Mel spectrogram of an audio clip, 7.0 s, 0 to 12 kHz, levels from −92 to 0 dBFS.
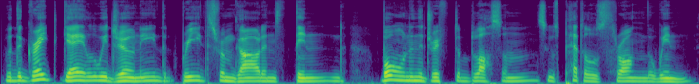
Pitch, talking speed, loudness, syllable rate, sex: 140 Hz, 190 wpm, -19 LUFS, 4.7 syllables/s, male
